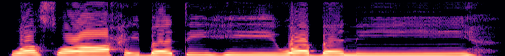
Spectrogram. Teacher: حرف الحا کی ادائیگی حلق کے درمیان والے حصے سے ہے تو ہم ہا کو وہیں سے پڑھیں گے، جو کہ اس کے نیچے زیر ہے تو اس کا دھیان رہے.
